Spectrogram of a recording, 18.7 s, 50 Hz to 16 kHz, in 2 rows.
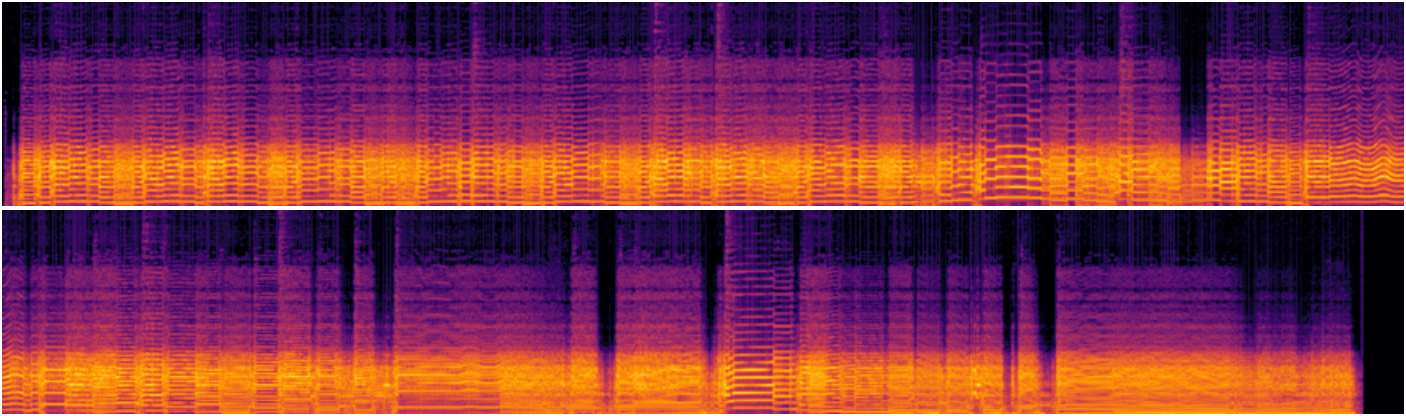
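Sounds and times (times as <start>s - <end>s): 
Harley Benton SC 550 SL guitar through Leadsound bridge pickup: 0.0s - 18.4s.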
